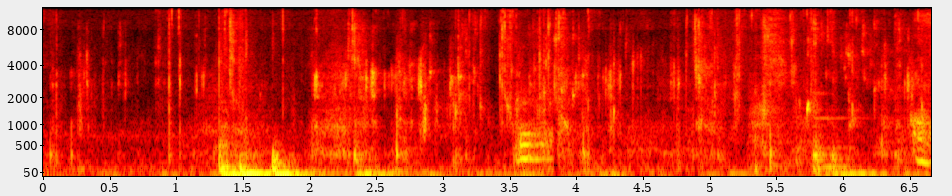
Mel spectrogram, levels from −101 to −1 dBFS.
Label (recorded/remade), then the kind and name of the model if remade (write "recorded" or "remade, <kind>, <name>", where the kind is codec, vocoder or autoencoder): remade, vocoder, Vocos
